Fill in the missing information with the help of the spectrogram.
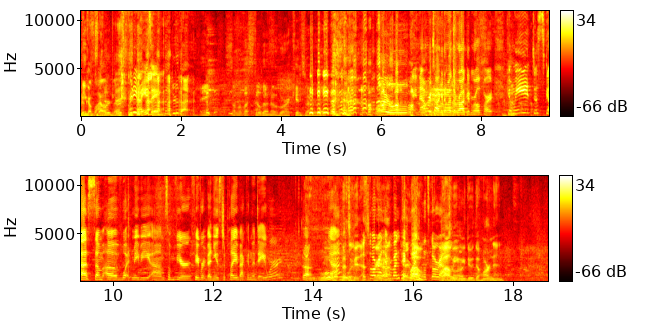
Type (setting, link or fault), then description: setting, busy venue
